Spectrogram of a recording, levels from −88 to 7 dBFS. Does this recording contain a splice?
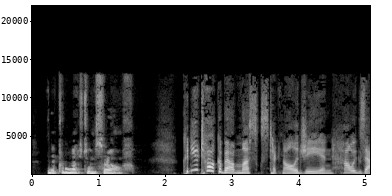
no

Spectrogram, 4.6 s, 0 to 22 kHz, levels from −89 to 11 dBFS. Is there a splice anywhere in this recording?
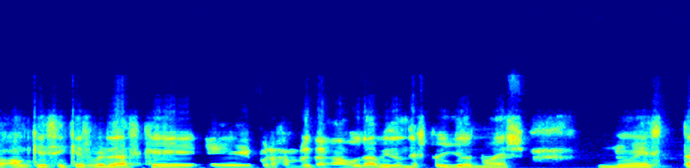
no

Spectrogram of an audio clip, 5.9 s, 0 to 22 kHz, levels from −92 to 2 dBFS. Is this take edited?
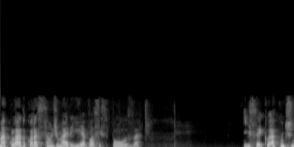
yes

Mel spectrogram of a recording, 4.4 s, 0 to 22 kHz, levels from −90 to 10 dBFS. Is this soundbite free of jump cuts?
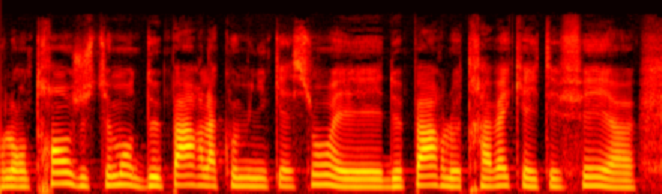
yes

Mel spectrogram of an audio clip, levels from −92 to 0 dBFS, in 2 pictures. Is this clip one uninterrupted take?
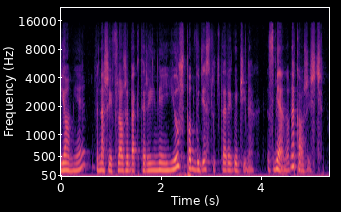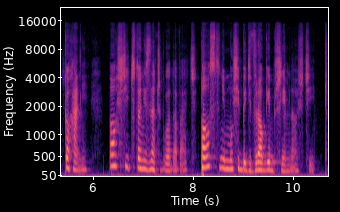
yes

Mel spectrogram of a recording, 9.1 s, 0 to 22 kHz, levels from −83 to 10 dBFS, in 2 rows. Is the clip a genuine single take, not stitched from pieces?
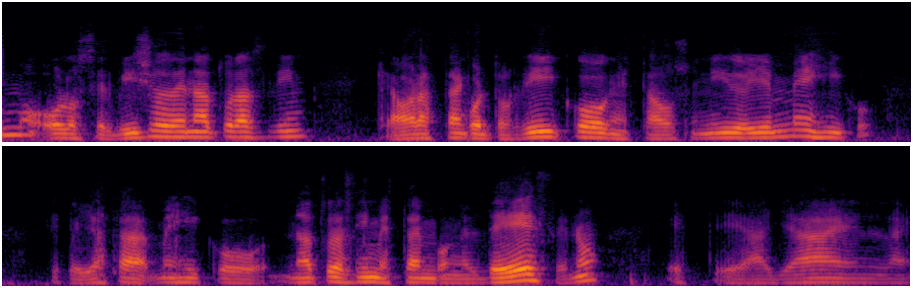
no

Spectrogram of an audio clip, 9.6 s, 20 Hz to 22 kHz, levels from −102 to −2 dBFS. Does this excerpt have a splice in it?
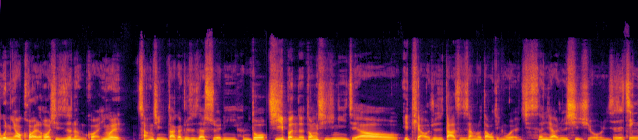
no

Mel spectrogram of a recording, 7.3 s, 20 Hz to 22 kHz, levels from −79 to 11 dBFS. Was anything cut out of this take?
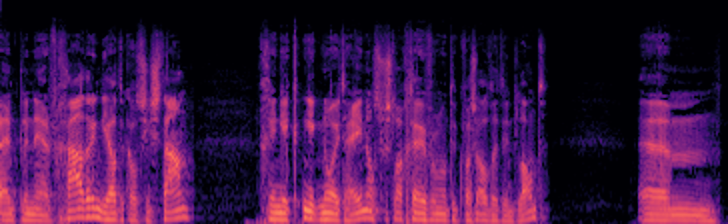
yes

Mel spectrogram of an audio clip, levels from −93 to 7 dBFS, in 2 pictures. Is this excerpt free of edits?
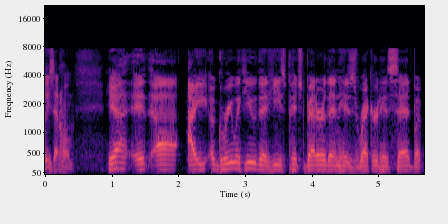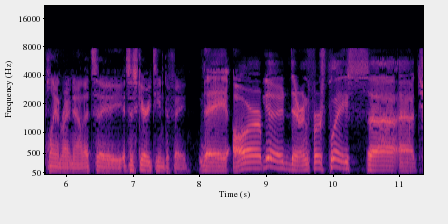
no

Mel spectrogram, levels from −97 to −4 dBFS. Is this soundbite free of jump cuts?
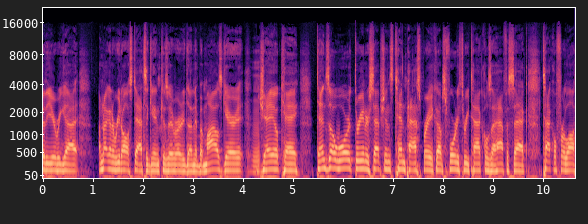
yes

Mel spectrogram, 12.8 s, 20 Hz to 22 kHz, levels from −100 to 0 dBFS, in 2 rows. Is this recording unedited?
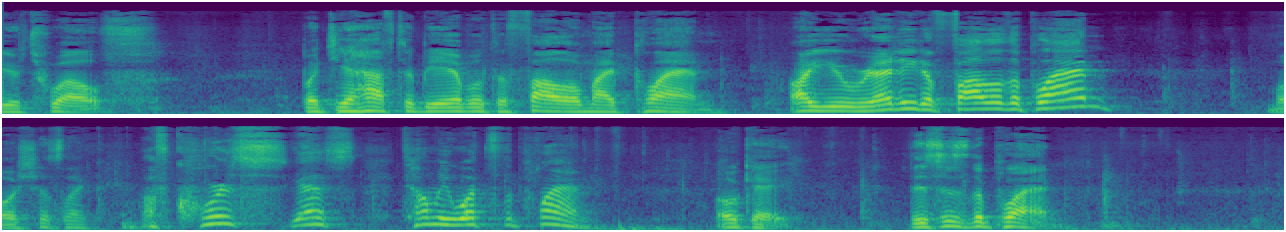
yes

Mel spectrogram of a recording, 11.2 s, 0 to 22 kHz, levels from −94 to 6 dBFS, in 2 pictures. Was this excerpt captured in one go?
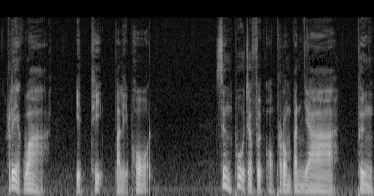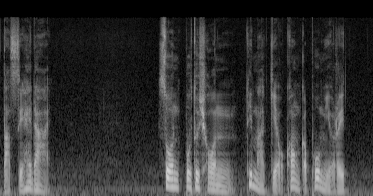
yes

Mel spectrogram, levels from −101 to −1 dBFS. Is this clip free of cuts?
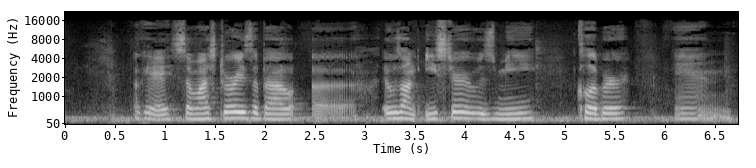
yes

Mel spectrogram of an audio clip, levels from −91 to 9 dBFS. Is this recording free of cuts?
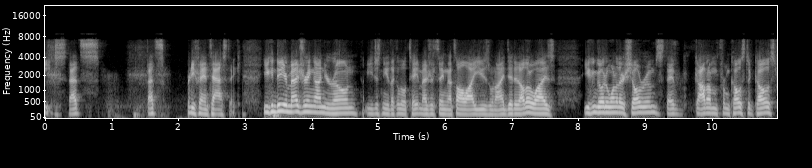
yes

